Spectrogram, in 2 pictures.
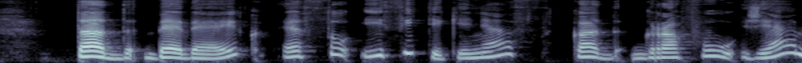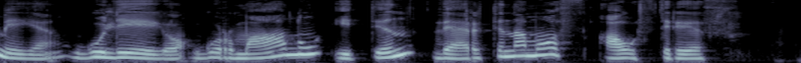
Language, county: Lithuanian, Klaipėda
